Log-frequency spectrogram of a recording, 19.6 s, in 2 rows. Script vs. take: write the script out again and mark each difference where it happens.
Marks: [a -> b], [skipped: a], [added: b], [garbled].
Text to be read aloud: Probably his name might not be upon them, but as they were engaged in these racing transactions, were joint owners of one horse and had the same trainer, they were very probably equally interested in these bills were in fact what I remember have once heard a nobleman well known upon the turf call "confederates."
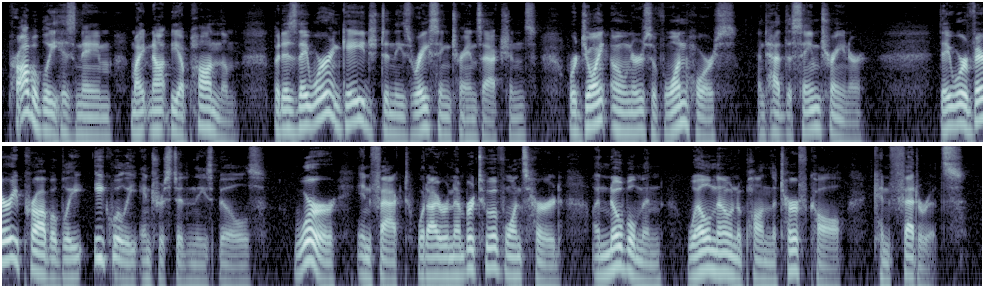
Probably his name might not be upon them, but as they were engaged in these racing transactions, were joint owners of one horse and had the same trainer, they were very probably equally interested in these bills were in fact what I remember [added: to] have once heard a nobleman well known upon the turf call "confederates."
